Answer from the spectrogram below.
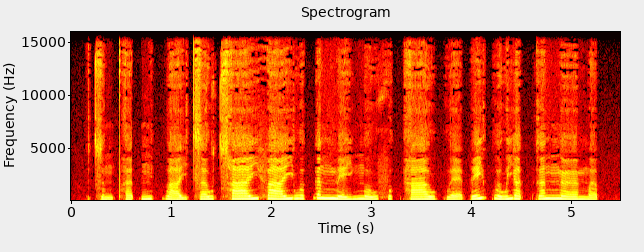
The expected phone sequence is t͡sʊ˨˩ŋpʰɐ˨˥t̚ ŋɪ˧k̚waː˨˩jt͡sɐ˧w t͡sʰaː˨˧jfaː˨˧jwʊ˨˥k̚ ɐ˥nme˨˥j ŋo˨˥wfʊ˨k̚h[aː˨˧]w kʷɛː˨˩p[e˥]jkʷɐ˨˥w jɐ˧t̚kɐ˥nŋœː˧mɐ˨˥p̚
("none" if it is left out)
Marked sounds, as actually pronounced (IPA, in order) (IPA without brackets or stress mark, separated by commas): aː˧, e˥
